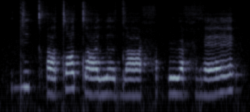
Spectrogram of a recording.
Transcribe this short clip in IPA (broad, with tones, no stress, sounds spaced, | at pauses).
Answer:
d ɪ˥ kʰ ʌ˩ tˤ ə˥ tˤ ə˞˩ l ʌ˩ d ɑ˩ ħ | ə˞˩ ħ ɦ æ˩˥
